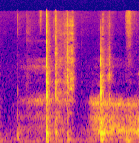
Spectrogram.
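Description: Near silence, with a few faint clicks and rustles from trading cards being handled and set down.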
